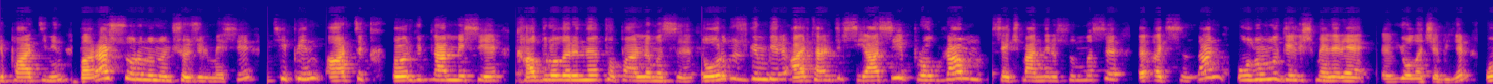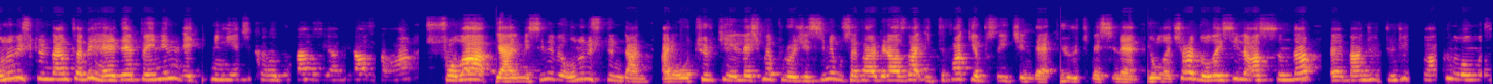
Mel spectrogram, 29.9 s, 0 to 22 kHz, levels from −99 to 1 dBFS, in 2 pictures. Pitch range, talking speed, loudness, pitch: 190-250 Hz, 120 wpm, -22 LUFS, 220 Hz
